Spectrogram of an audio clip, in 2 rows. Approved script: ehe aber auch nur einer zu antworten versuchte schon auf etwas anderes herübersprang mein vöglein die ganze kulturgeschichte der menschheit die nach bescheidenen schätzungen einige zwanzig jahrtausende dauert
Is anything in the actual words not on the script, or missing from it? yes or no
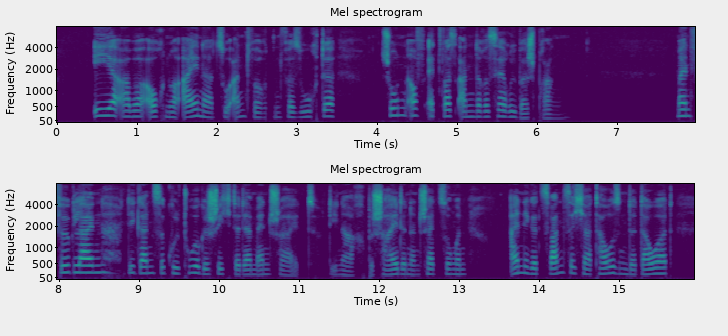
no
